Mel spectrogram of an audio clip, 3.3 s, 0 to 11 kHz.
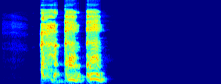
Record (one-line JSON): {"cough_length": "3.3 s", "cough_amplitude": 31524, "cough_signal_mean_std_ratio": 0.38, "survey_phase": "alpha (2021-03-01 to 2021-08-12)", "age": "45-64", "gender": "Female", "wearing_mask": "No", "symptom_none": true, "smoker_status": "Ex-smoker", "respiratory_condition_asthma": true, "respiratory_condition_other": false, "recruitment_source": "REACT", "submission_delay": "1 day", "covid_test_result": "Negative", "covid_test_method": "RT-qPCR"}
